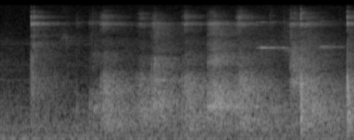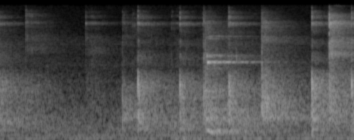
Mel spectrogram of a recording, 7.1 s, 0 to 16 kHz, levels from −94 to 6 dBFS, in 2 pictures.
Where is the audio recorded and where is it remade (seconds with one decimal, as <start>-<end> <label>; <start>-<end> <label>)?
0.0-7.1 recorded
